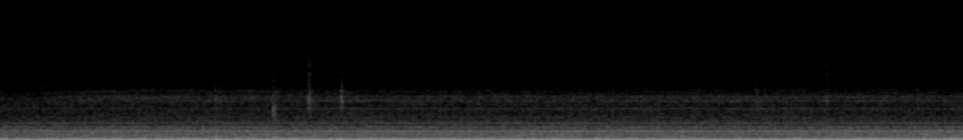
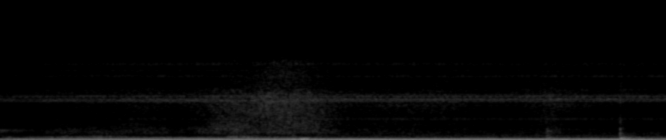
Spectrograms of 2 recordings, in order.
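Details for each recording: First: Nine-year-old Trane forced-air gas furnace after replacing the failed draft inducer and reopening the gas valve. The new inducer runs quietly with a low rumble, then the burners catch with a soft whoosh to full even flame; normal ignition. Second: Nine-year-old Trane forced-air furnace that won't heat: combustion draft inducer motor gives a steady low hum and is hot to the touch but does not rotate; possibly the capacitor, so the inducer is to be replaced.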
